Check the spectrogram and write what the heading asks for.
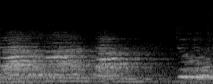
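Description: A group of children singing together in a choir, holding long notes; one phrase fades out about a second and a half in and the next starts just before the end.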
